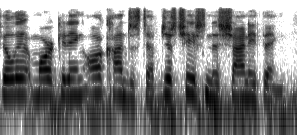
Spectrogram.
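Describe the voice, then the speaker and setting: Talking at a fairly quick pace with an American accent, a man sounds dry with no echo amid noticeable background noise. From Phoenix, Arizona; Arizona. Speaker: podcast host and entrepreneur; podcast guest. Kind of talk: casual interview. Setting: video call outdoors at a beach gazebo. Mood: calm, reflective. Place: beach. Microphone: earbuds.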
